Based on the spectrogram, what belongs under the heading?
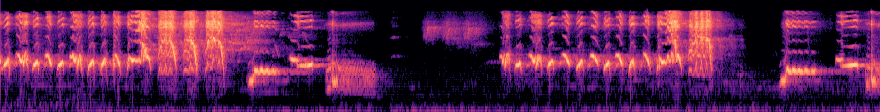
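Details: Vigorous white-rumped shama song for provoking fighter birds: rapid repeated chips joined by high rasping buzzes, then falling whistles, heard twice with a pause between bouts.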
